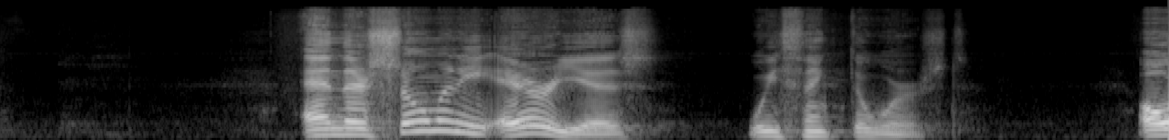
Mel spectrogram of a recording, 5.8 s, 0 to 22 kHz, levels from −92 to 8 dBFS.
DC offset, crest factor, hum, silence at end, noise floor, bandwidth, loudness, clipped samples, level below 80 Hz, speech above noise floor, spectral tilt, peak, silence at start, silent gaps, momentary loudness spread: under 0.1%; 20 dB; none; 0 s; -73 dBFS; 17 kHz; -20 LUFS; under 0.1%; -68 dBFS; 53 dB; -4.5 dB/octave; -2 dBFS; 1.5 s; none; 14 LU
